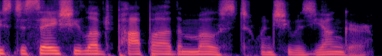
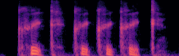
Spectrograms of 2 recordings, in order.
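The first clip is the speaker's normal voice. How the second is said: door creak. Acted. Door sound effect read out.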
